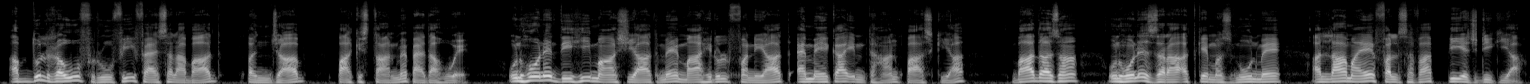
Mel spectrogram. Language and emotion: Urdu, neutral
